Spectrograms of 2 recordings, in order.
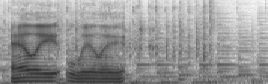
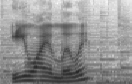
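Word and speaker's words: Eli Lilly: Ellie Lily. Is that what it's called? I'm not familiar with the company. A pharmaceutical company. Somebody signed up as them. Got it verified. It's pronounced Eli. Eli Eli Lily um somebody signed up,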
